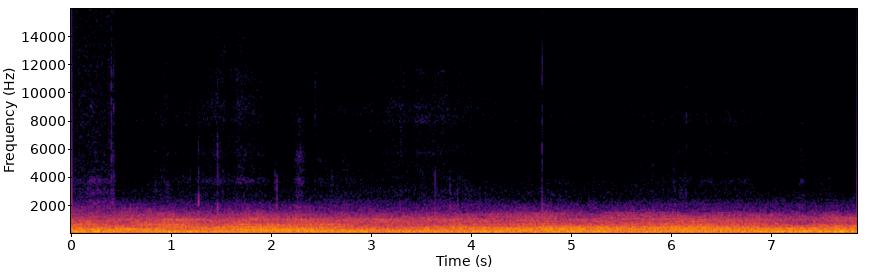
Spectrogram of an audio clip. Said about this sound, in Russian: Пока я шел в сторону Птицеграда, неожиданно в небе появился самолет.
